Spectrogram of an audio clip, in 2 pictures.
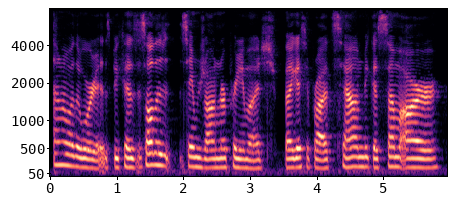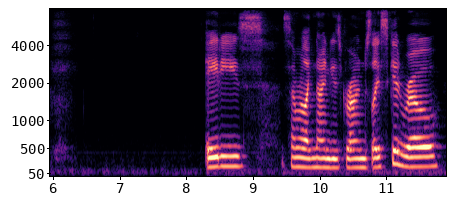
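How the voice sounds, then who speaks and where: A woman sits at home chatting straight into her camera mic, her voice low and a little stuffy and nasal. She rambles, pausing and hunting for words as she goes. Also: flat delivery, smooth. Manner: rambling and halting, many fillers. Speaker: channel host. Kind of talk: casual to-camera vlog chat.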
